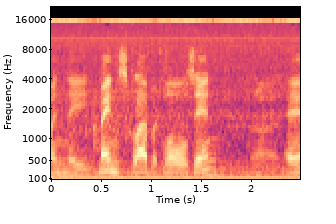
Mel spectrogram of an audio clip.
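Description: A man speaking a few short phrases, over a steady low hum.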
